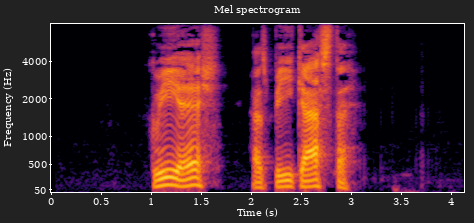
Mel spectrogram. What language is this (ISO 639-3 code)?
glv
